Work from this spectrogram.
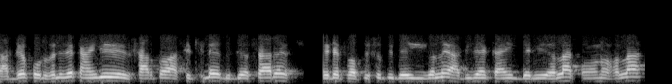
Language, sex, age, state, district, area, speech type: Odia, male, 60+, Odisha, Kandhamal, rural, conversation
